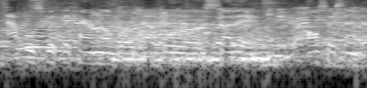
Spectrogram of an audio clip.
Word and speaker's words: salé: The caramelized apples with the caramel or salé also sounded. I think it's salé. If I pronounce that wrong, please correct me. S-A-L-E with a little thing on top.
